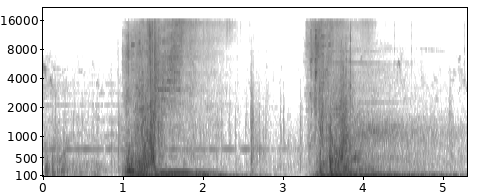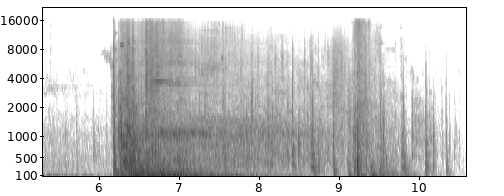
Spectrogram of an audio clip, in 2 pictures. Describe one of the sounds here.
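Loud whooshing bursts of game sound effects rise and fade several times.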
